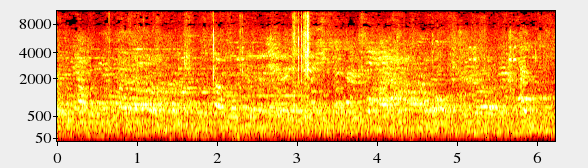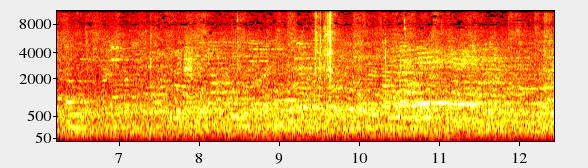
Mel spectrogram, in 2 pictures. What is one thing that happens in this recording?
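Men and women chat nearby, their voices echoing in a tunnel.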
